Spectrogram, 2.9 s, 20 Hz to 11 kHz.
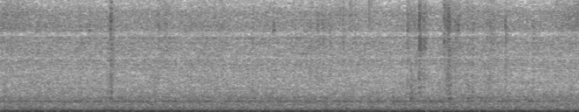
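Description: A 1972 Plymouth Roadrunner rolls along with a steady, low engine rumble that stays constant and fairly loud throughout, with no talking.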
